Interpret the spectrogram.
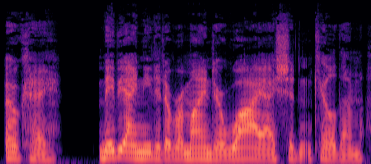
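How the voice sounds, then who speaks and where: A woman putting on a husky grumbling young man. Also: steady tone, moderate pace, no room sound, studio quality. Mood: teasing. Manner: grumbling, low and teasing. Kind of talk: audiobook character voice.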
